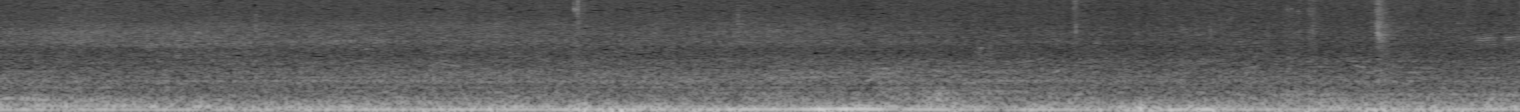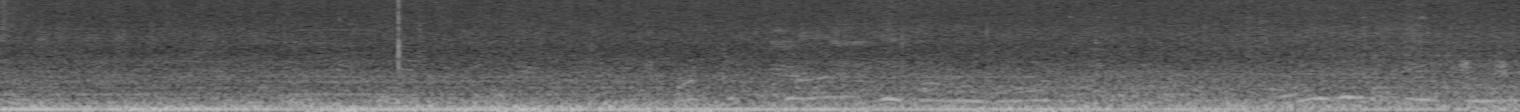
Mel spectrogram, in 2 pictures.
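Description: Steady low outdoor rumble with faint, distant voices now and then.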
